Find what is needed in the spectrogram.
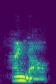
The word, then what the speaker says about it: Heimdall: Heimdall. It's Heimdall. – Heimdall. – Yeah, Heimdall. – Heimdall. – Heimdall. – Heimdall. You're making me think about it now. I don't know how to say it. – All right. Heimdall. Let me put it for you this way. In all of the Thor movies, they say Heimdall.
